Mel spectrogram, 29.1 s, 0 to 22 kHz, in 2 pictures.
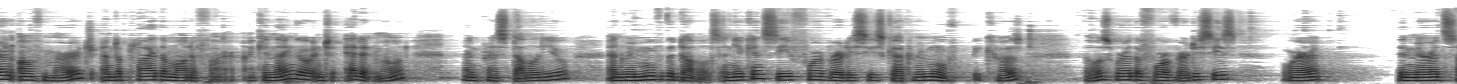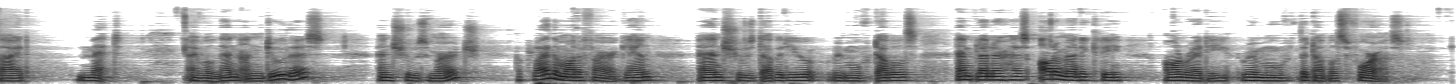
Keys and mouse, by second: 2.4 Tab, 3.0 a, 3.2 a, 3.3-9.5 middle drag, 4.4 w, 9.9-10.7 middle drag, 10.7 ctrl+Tab, 11.4 middle click, 11.8 middle click, 11.9 z, 14.3-15.5 right drag, 15.7 middle drag, 16.3 Tab, 17.2 ctrl+z, 17.7 ctrl+z, 19.0-21.1 drag, 21.3 Tab, 21.7 a, 21.9 a, 22.3 w, 27.6 middle click, 28.1 Tab, 29.0 Tab.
